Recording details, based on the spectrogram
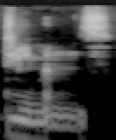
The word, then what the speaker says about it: Daemons: Is it Daemons? – The A-E. – Yeah, Daemons. – Yeah, Daemons. But it's still pronounced demons.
